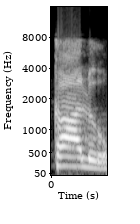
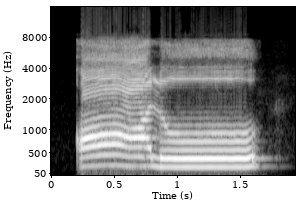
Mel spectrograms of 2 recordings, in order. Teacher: قاف جو ہے دو نقطوں والا یہ پر پڑھا جاتا ہے کیونکہ حروف مستعالیہ میں سے ہے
